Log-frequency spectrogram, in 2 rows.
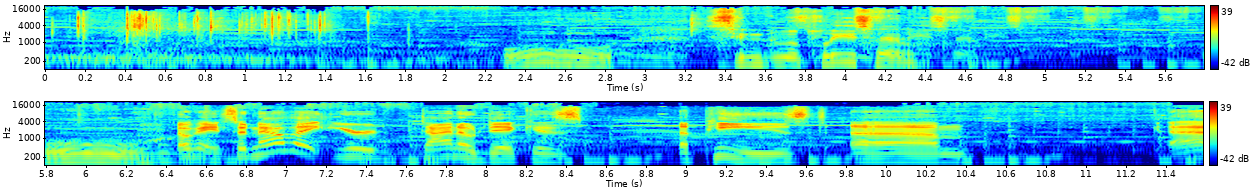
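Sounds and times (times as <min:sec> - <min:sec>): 
plastic water bottle being crunched: 0:00.0 - 0:01.9
speech: 0:02.3 - 0:05.0, 0:05.8 - 0:10.6, 0:11.4 - 0:11.5.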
